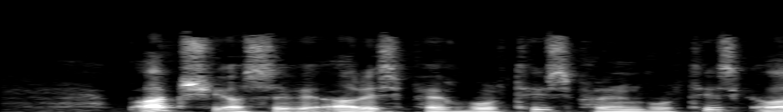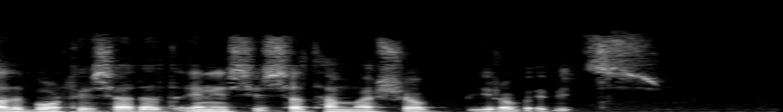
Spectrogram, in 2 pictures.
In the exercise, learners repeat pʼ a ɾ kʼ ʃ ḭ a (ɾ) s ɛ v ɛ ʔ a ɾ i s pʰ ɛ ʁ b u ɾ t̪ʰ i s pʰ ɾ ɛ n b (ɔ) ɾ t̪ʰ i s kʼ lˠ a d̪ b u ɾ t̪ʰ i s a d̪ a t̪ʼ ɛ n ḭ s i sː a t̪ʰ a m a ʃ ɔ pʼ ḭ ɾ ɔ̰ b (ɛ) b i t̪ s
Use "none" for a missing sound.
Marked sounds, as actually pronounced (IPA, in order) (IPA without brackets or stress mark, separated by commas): none, u, ɛ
